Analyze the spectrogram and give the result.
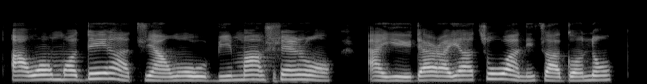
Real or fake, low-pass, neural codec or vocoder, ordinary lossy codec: fake; 7.2 kHz; autoencoder, 22.05 kHz, a latent of 192 numbers a frame, VITS, trained on one speaker; none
